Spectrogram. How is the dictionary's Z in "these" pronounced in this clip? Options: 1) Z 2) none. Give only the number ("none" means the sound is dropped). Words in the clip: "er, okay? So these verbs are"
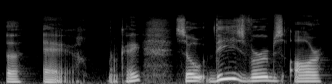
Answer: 1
